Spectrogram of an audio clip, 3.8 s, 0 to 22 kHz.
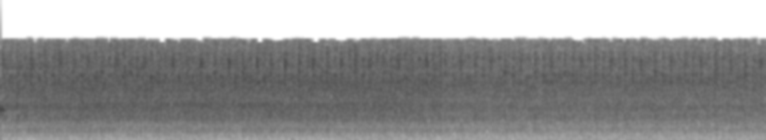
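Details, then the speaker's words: BMW E46 316ti N42 engine just after timing chain, guide rail and front main seal replacement, engine on support bar, not mounts: even hissy idle, no chain rattle, steady tick; brief VANOS hesitation, probably as solenoids fill with oil, then runs nicely. "here we can hear the vanos so we have some hesitation probably because Vanna solenoids are not full of oil yet but now it works nice"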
